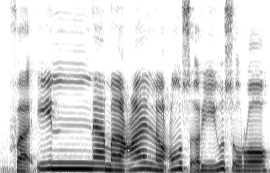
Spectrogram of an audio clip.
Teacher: Fa inna dengung sebab apa? Nun berbaris sabdu ataupun syaddah.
